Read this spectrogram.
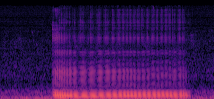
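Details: One long, loud, steady buzzing snore lasting under three seconds, with a droning, voiced quality: snoring.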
